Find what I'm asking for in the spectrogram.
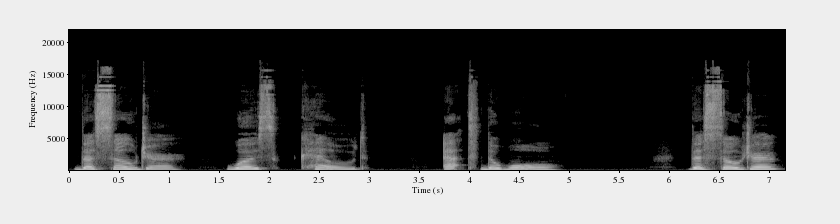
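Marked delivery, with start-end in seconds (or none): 0.0-4.9 slow, word groups split by pauses; slow read-aloud. Shown as a demonstration. Teacher models the sentence for learners, slow and measured. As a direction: read it slowly, phrase by phrase. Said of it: "我们慢慢来读一下".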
